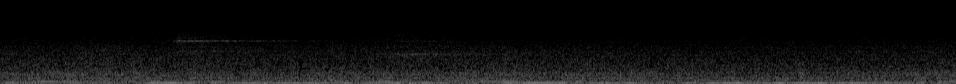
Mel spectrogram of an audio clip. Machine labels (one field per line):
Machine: fan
